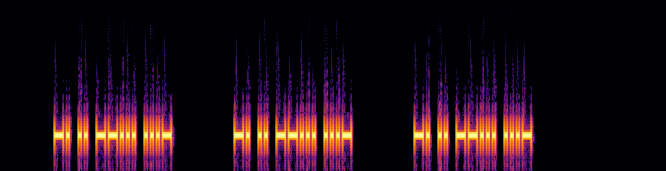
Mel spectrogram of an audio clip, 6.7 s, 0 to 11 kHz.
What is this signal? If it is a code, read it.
Morse code, heard as a keyed tone, about 40 wpm, 700 Hz. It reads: NI7V NI7V NI7V
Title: USA Call Signs - 4 Characters - Repeated 3x - 40wpm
